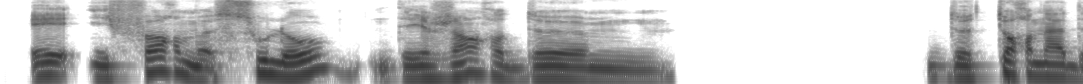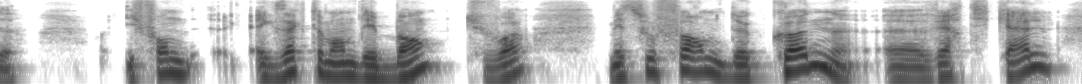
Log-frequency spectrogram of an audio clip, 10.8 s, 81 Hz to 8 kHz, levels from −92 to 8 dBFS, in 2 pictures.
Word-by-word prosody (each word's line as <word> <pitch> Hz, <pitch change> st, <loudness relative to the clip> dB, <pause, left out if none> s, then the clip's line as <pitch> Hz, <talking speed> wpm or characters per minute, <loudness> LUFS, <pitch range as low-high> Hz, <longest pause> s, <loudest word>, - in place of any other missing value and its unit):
et 130 Hz, +2 st, +1 dB
ils 110 Hz, -1 st, -1 dB
forment 145 Hz, 0 st, +1 dB
sous 150 Hz, -, 0 dB
l'eau 145 Hz, +9 st, +3 dB, 0.2 s
des 110 Hz, -1 st, -1 dB
genres 125 Hz, +3 st, 0 dB
de, 110 Hz, +1 st, +2 dB
mmh 95 Hz, -3 st, -4 dB, 1.3 s
de 110 Hz, 0 st, -1 dB
tornade. 110 Hz, -3 st, +1 dB, 0.5 s
Ils -, -, -5 dB
font, 150 Hz, -1 st, 0 dB
e -, -, -14 dB, 0.3 s
exactement, 130 Hz, +2 st, +1 dB
des 120 Hz, -3 st, +3 dB
bancs, 150 Hz, -, +2 dB
tu 100 Hz, -, -12 dB
vois? 125 Hz, -, +1 dB, 0.4 s
Mais 120 Hz, -, +1 dB
sous 160 Hz, +7 st, -3 dB
forme 165 Hz, -1 st, +1 dB
de 115 Hz, -1 st, 0 dB
cône, 175 Hz, -, +3 dB, 0.2 s
heu, 105 Hz, -1 st, -1 dB
vertical 170 Hz, -, -2 dB
120 Hz, 145 wpm, -23 LUFS, 110-155 Hz, 1.3 s, l'eau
